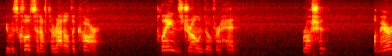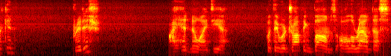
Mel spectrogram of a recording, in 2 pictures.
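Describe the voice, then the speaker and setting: A man reading a first-person story aloud in an expressive, deliberate, dramatic way. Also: mid-range voice, breathy edge, rough recording. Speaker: audiobook reader.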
